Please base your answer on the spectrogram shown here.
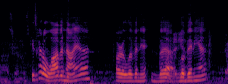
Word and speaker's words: Lavinia: He's got a Lavinia. Or Lavinia. Yeah, I like your pronunciation. Lavinia.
